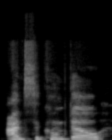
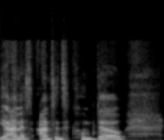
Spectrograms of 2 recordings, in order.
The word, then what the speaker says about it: Antetokounmpo: I always mess up his last name, but Antetokounmpo, I believe is how you say it. Giannis Antetokounmpo.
